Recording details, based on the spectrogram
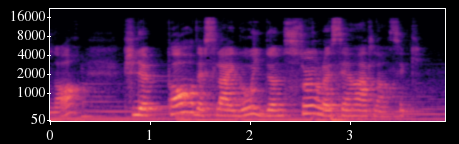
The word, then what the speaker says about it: Sligo: Je, pense qu'en irlandais, ça se dit Sligo. Euh, ça s'écrit S-L-I-G-O.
